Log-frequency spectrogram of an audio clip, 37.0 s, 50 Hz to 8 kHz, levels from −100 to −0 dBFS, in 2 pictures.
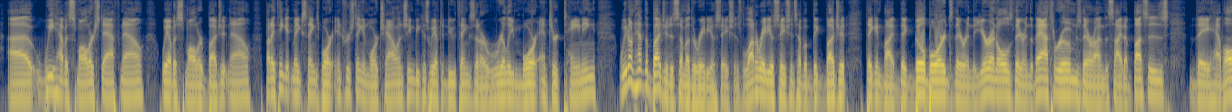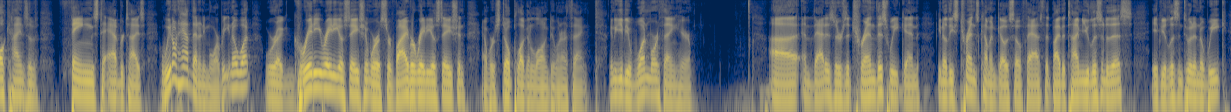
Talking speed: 245 wpm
